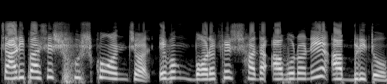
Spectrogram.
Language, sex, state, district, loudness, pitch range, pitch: Bengali, female, Jharkhand, Jamtara, -12 LUFS, 250-305 Hz, 265 Hz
